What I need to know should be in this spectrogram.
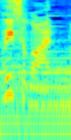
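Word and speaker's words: Liselotte: It's actually pronounced Lisalot, but, well... I wouldn't say 4 syllables, but, well... Lisalot is how you pronounce it.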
